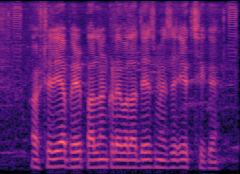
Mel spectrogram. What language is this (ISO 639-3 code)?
mai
